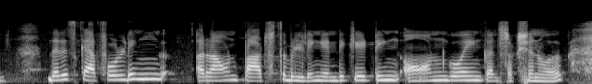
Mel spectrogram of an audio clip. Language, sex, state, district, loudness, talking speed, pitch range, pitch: English, female, Gujarat, Valsad, -13 LUFS, 120 wpm, 170-210 Hz, 190 Hz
